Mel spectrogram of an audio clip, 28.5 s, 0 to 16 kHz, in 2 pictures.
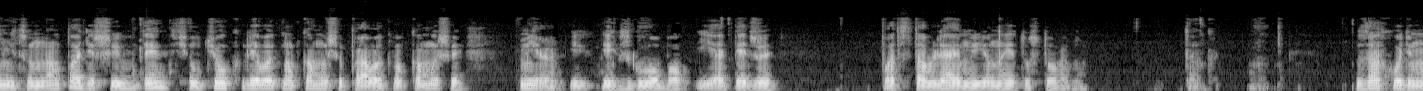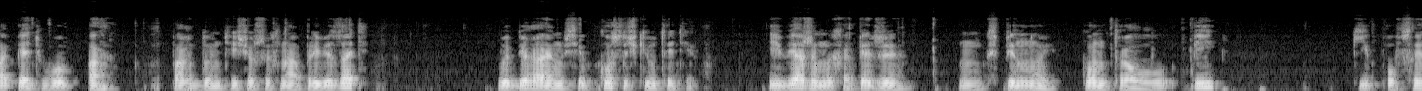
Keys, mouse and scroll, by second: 1.2 shift+d, 3.0 right click, 7.1 click, 8.3 click, 13.3 click, 16.8 click, 18.4 middle click, 19.7 shift+click, 21.0 click, 21.5-22.1 scroll up 3, 21.9 middle click, 23.1 shift+click, 25.9 ctrl+p.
